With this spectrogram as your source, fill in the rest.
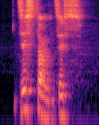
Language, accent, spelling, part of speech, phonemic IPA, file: French, Canada, distordisse, verb, /dis.tɔʁ.dis/, LL-Q150 (fra)-distordisse.wav
- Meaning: first-person singular imperfect subjunctive of distordre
